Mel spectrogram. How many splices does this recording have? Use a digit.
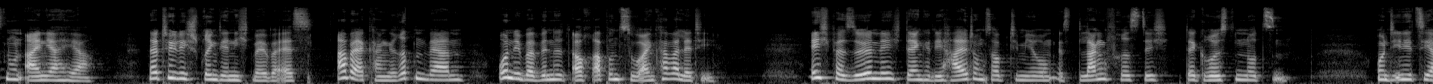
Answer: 1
